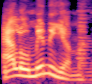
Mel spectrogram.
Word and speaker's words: aluminium: the first samples of aluminium. Aluminium, because that's how the world pronounces it, from the electrolysis of aluminium oxide. No, that's not how the world pronounces that. That's just aluminum oxide, I guess.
